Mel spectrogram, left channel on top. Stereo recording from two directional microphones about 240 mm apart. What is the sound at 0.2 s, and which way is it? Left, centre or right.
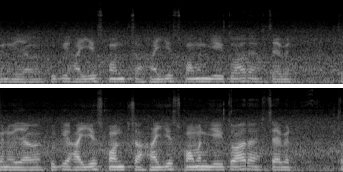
Speech, right.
